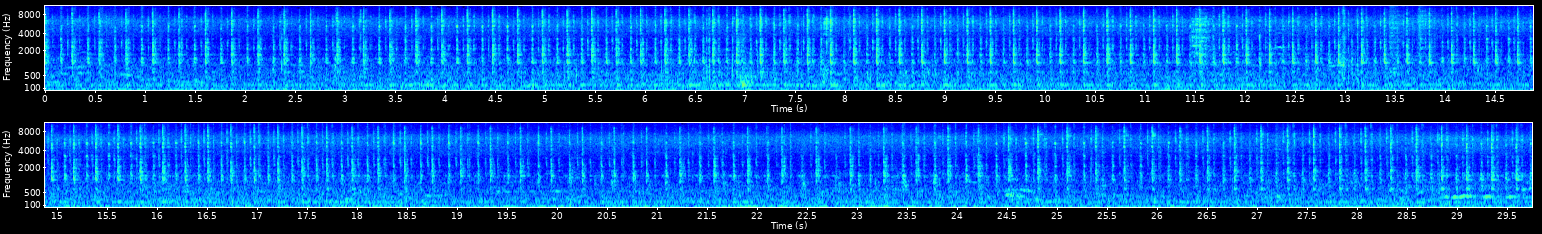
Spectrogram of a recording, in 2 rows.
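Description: Wilesco D10 toy steam engine running, its small oscillating cylinder chuffing in a fast, even ticking rhythm.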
